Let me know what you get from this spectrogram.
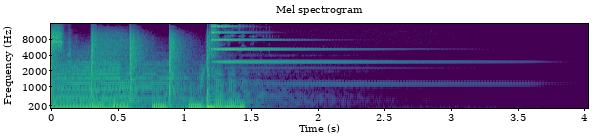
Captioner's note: bell dinging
